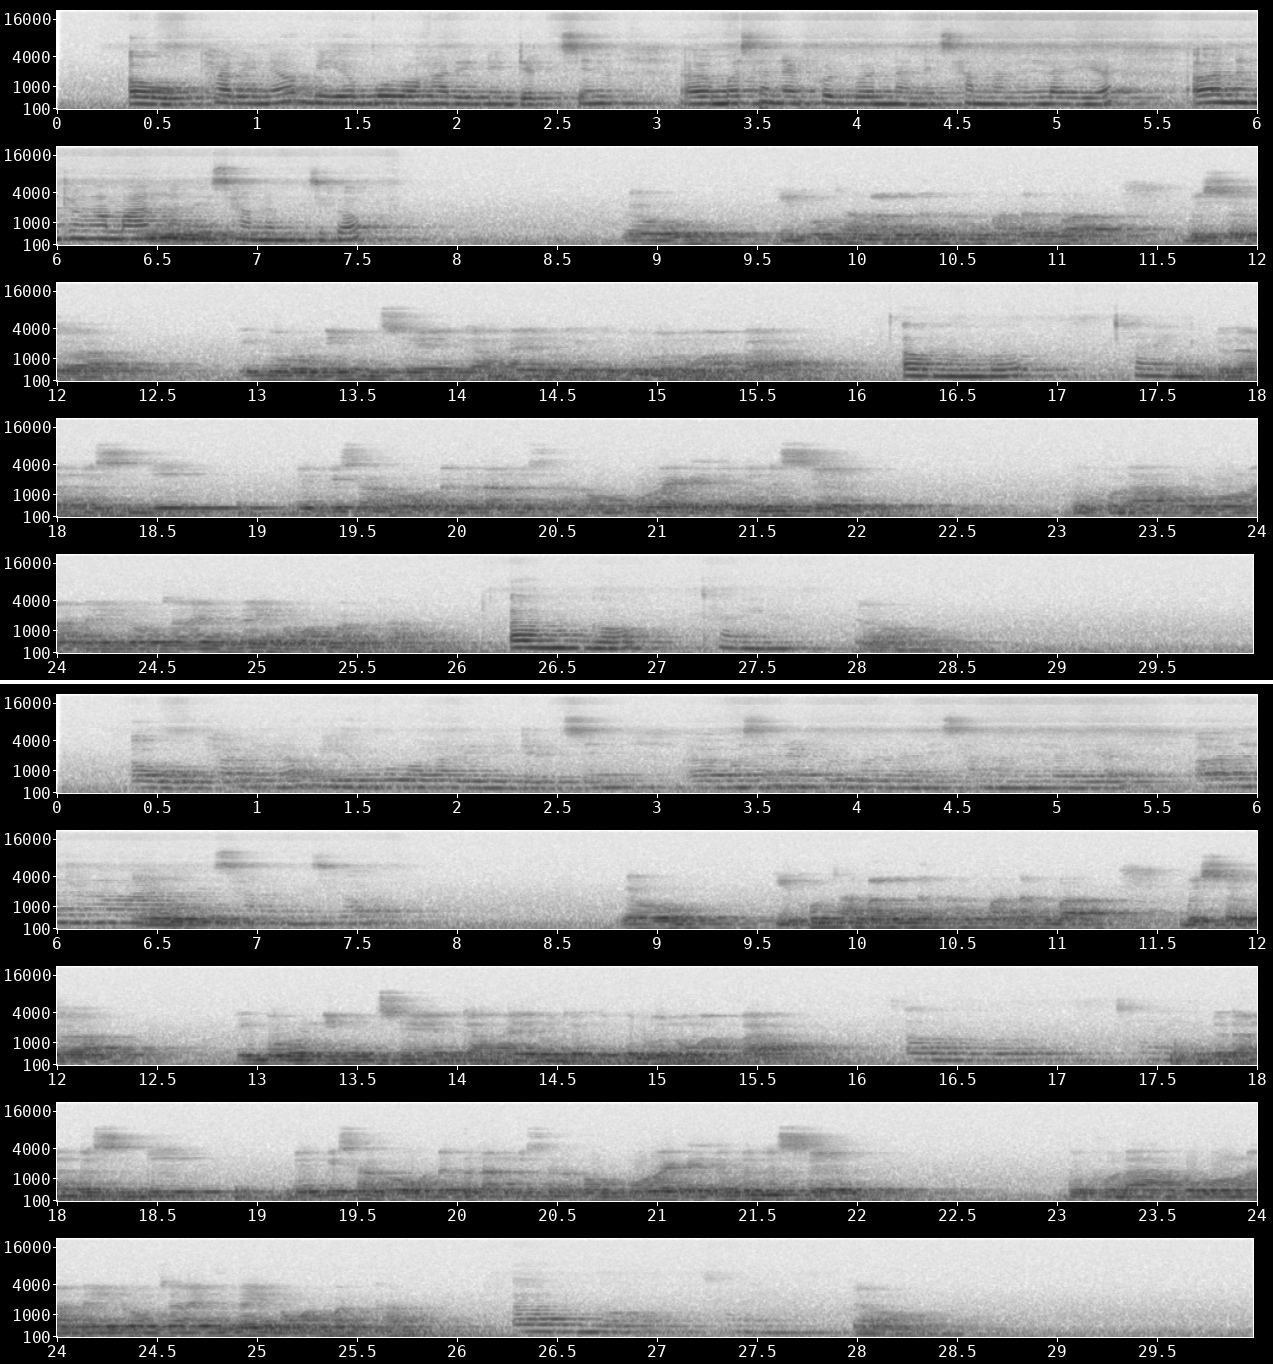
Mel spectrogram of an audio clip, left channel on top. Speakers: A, on the left; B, on the right.
A: औ थारैनो बेयो बर'हारिनि देरसिन मोसानाय फोरबो होननानै साननानै लायो। नोंथाङा मा
B: औ
A: होननानै सानो बिदिखौ?
B: औ बेखौनो साननांगोन नोंथां मानो होनबा बैसागोआ बर'नि मोनसे गाहाय रंजाथाइ फोरबो नङा होमबा?
A: औ नंगौ थारैनो।
B: गोदान बोसोर बे बे बैसागुआवनो गोदान बोसोरखौ बरायनायजों लोगोसे दुखु दाहाखौ बावनानै रंजानायबो जायो नङा होनबा नोंथां?
A: औ नंगौ थारैनो।
B: औ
